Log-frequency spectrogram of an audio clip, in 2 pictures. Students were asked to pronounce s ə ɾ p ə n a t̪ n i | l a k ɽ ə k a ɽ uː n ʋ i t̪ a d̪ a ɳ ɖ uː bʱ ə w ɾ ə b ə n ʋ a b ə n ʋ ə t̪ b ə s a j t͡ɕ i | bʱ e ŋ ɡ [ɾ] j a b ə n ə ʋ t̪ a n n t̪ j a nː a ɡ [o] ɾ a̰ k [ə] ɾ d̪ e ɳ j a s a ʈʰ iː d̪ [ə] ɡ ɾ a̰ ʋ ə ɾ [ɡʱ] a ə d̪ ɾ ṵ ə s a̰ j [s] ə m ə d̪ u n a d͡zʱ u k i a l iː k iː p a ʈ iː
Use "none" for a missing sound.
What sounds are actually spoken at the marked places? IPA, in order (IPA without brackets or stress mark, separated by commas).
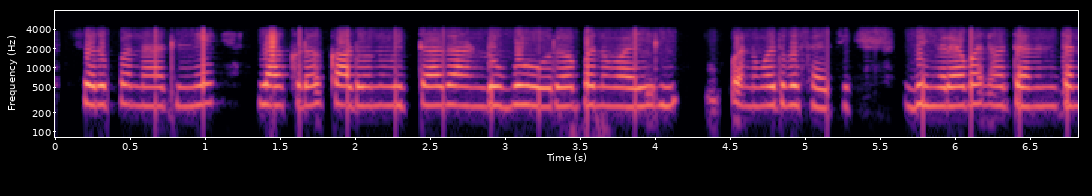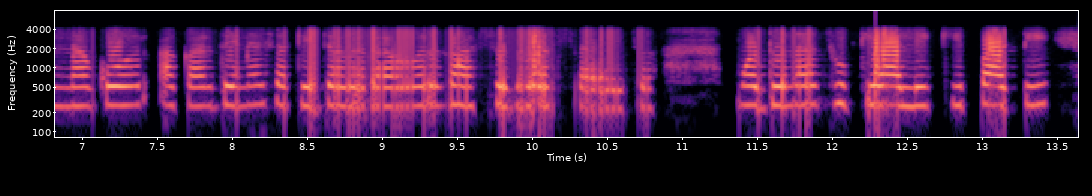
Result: ɾ, o, a, ə, ɡʱ, t͡s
